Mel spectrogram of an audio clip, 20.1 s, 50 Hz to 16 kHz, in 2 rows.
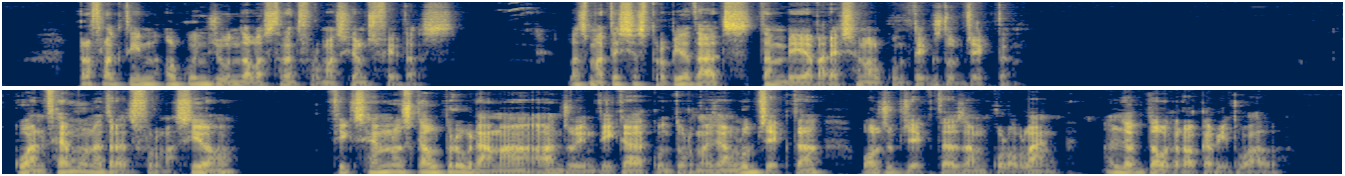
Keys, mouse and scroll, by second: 0.0-1.2 drag, 1.7-2.9 drag, 3.6-5.1 drag, 6.4 click, 8.3-10.5 drag, 11.1 click, 15.4-16.5 shift+middle drag, 17.4 r.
